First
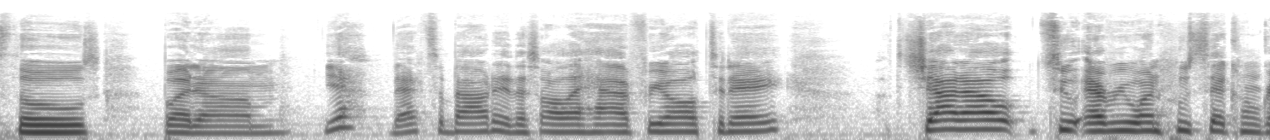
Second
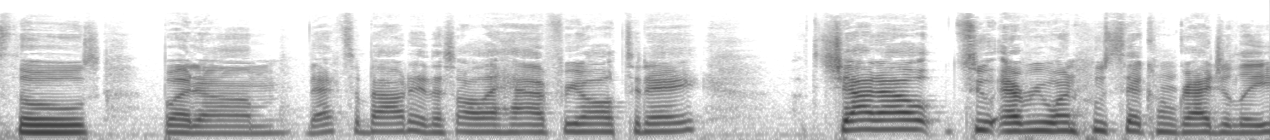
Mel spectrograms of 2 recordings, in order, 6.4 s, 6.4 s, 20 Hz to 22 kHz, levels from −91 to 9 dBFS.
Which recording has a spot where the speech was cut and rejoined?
second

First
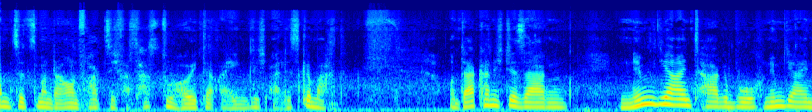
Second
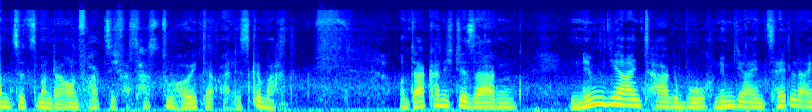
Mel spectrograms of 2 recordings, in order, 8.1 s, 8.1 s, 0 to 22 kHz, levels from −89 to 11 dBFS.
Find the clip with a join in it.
second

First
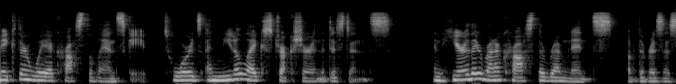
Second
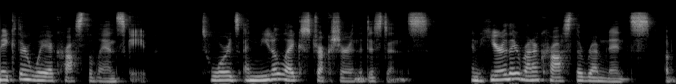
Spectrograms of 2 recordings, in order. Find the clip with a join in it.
first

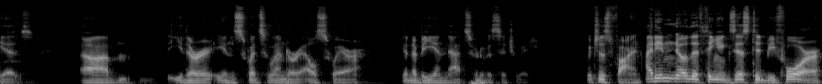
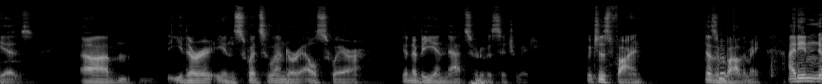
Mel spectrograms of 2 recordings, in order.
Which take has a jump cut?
first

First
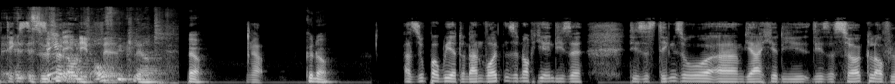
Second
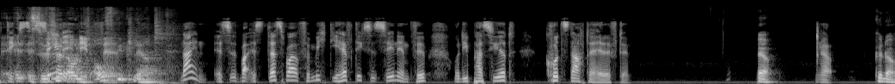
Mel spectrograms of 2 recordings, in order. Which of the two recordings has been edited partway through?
first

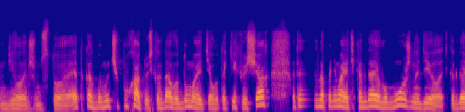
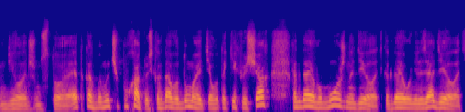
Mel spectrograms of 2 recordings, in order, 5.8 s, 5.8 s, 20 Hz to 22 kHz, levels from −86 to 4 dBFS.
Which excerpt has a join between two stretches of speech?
second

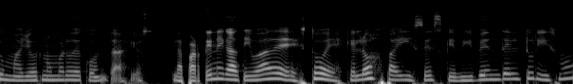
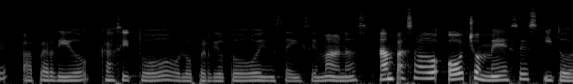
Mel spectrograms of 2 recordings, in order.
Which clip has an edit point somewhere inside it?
second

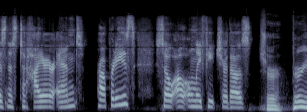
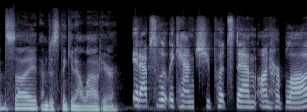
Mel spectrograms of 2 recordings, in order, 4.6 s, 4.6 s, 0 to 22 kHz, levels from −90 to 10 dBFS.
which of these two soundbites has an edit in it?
second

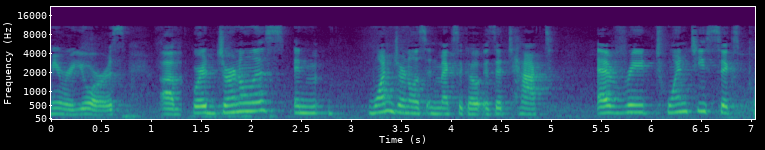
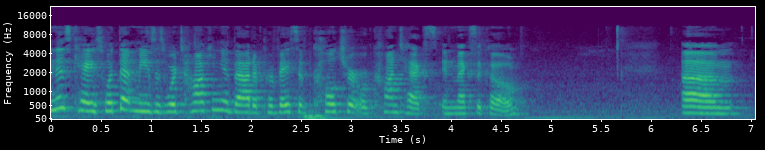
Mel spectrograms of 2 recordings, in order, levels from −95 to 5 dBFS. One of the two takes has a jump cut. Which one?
first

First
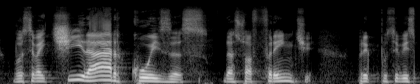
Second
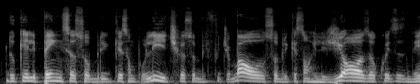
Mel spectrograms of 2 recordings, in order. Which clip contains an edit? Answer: first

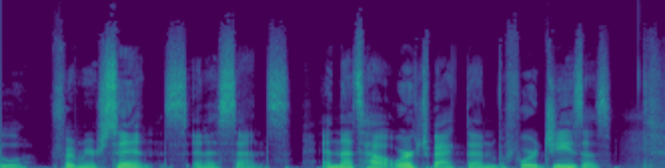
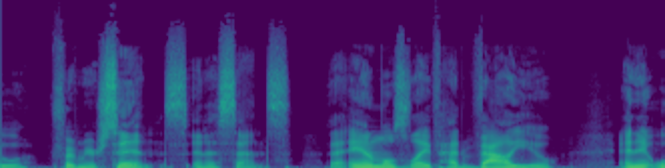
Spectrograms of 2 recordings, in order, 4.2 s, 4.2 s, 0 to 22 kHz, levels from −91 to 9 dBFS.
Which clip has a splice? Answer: first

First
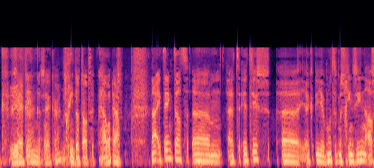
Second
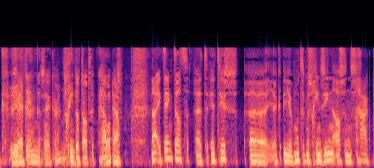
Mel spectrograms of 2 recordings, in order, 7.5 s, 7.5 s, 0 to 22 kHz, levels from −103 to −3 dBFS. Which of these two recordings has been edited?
second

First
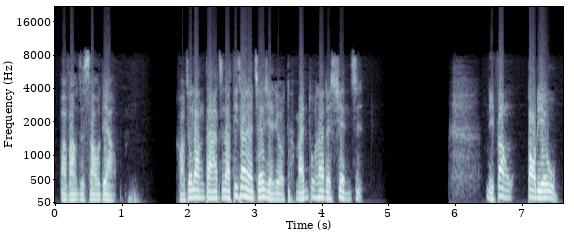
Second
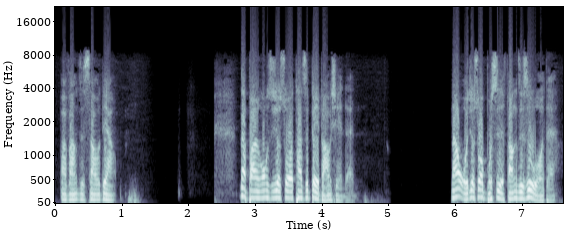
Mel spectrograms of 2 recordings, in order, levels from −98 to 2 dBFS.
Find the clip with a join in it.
first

